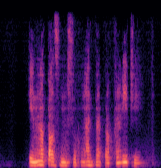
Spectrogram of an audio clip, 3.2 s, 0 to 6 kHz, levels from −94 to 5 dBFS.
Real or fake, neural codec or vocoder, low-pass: fake; codec, 44.1 kHz, 0.9 kbps, DAC; 5.4 kHz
